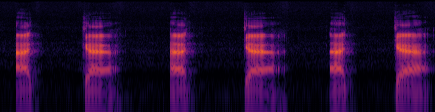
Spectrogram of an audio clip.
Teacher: Tempat pertemuan lidah, pangkal lidah akan bertemu dengan penghujung lelangit lembut. Dengan berada dekat langit keras, tapi penghujung bagi lelangit lembut ini, maka akan terhasil bunyi huruf kaf.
